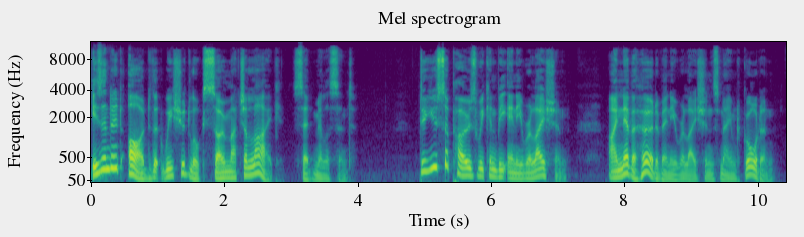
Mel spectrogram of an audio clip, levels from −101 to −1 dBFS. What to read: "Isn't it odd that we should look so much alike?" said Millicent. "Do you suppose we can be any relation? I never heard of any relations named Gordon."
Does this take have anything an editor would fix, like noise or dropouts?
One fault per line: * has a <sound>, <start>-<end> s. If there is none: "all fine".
all fine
